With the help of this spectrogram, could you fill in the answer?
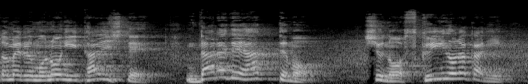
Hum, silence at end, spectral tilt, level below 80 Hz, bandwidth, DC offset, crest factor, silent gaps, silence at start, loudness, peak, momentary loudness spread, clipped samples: none; 0 s; -3.5 dB/octave; -64 dBFS; 14 kHz; under 0.1%; 18 dB; none; 0 s; -19 LUFS; -4 dBFS; 10 LU; under 0.1%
